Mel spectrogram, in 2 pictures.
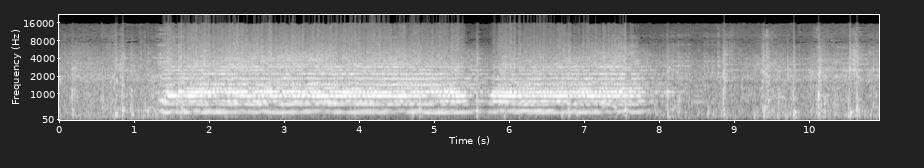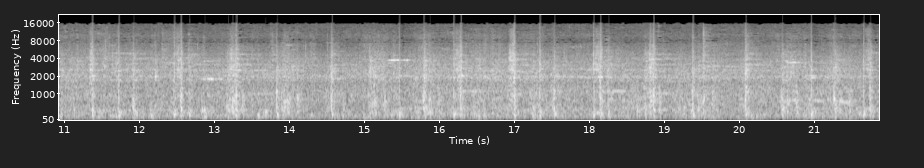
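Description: Horn of an ALCo diesel locomotive sounding two long blasts, the second shorter, followed by the steady clatter of train wheels passing over rail joints.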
